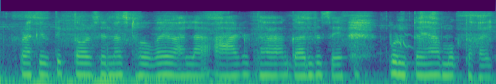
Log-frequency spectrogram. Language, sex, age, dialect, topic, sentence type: Magahi, female, 41-45, Southern, agriculture, statement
